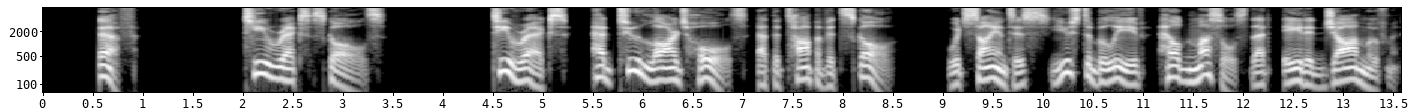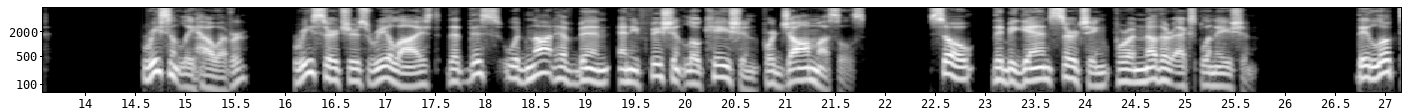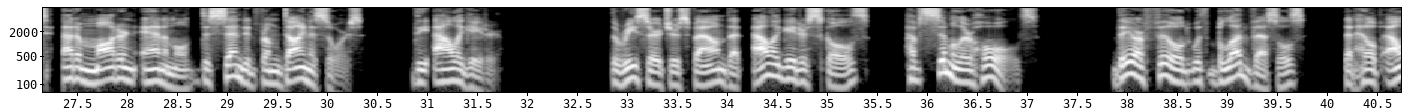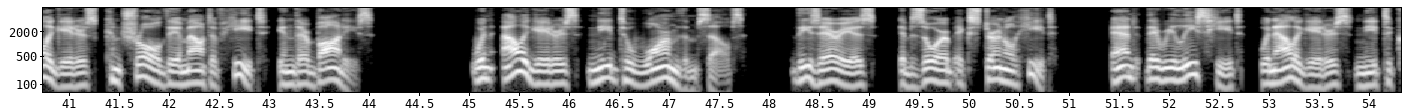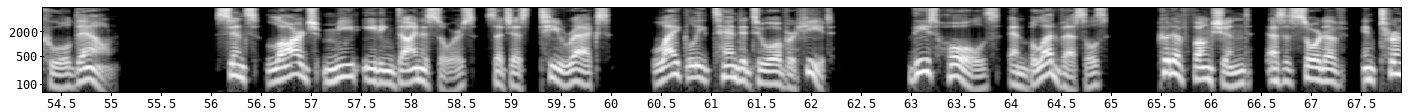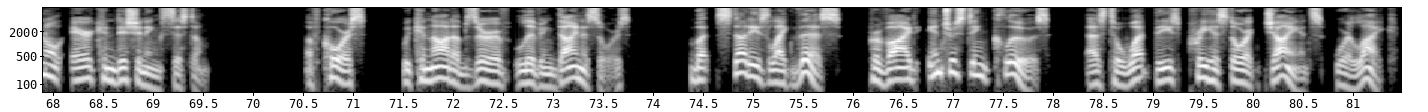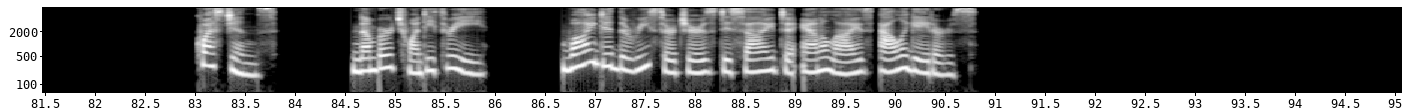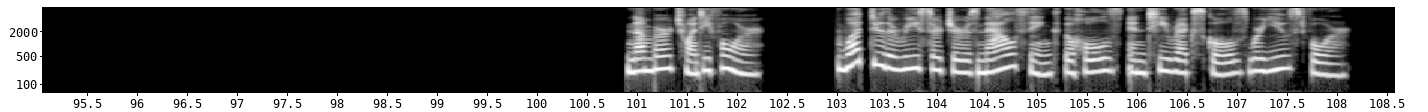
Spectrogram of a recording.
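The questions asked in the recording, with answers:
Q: What do the researchers now think the holes in T-Rex skulls were used for?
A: Controlling body temperature, like internal air conditioning.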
